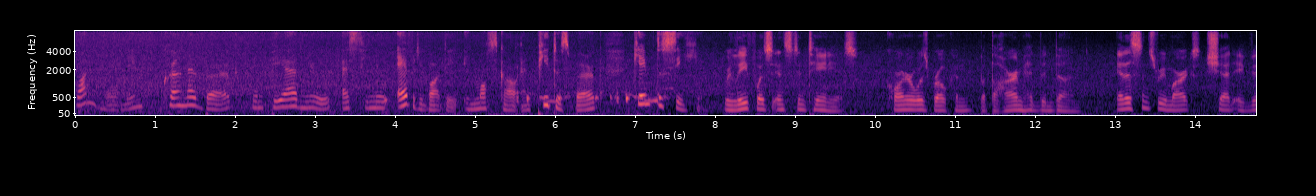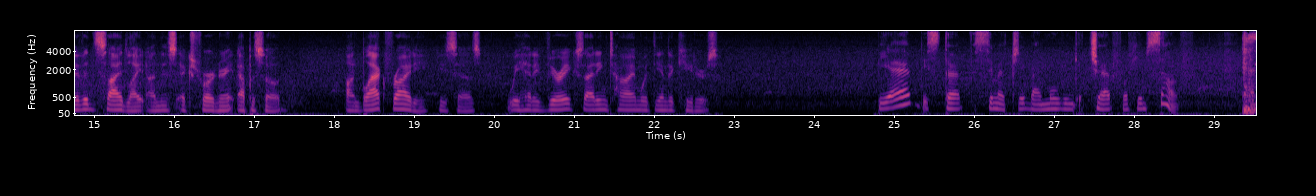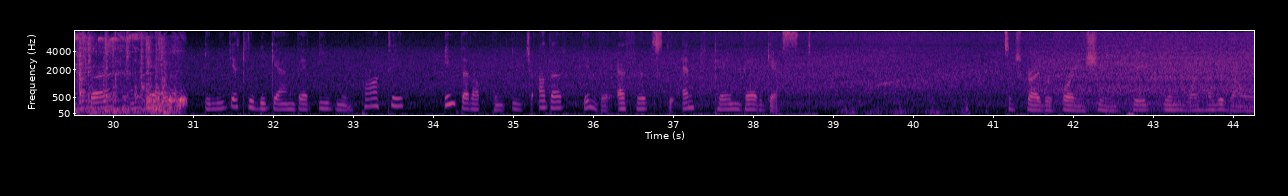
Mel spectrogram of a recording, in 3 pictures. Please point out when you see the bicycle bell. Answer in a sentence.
You can't hear the bicycle bell here.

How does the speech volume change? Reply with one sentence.
The loudness of the talking goes down.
